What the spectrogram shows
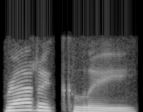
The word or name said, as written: radically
